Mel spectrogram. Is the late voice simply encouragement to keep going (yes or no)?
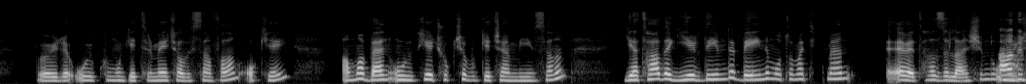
no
